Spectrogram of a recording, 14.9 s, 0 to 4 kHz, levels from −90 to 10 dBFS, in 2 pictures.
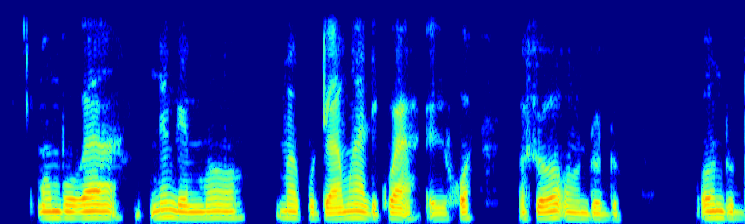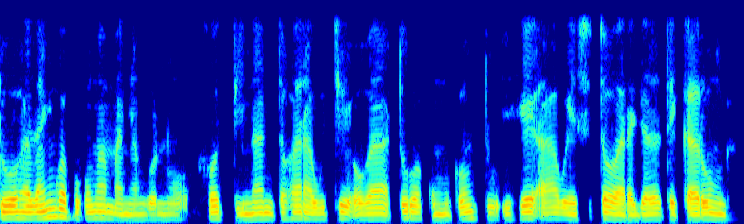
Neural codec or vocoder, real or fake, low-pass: none; real; 3.6 kHz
